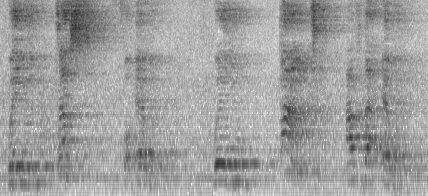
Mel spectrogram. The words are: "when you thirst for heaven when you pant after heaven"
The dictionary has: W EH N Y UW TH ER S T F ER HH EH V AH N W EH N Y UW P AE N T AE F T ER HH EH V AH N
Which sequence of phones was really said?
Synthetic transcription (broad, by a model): W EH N Y UW T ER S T F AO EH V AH W EH N Y UW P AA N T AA F T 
